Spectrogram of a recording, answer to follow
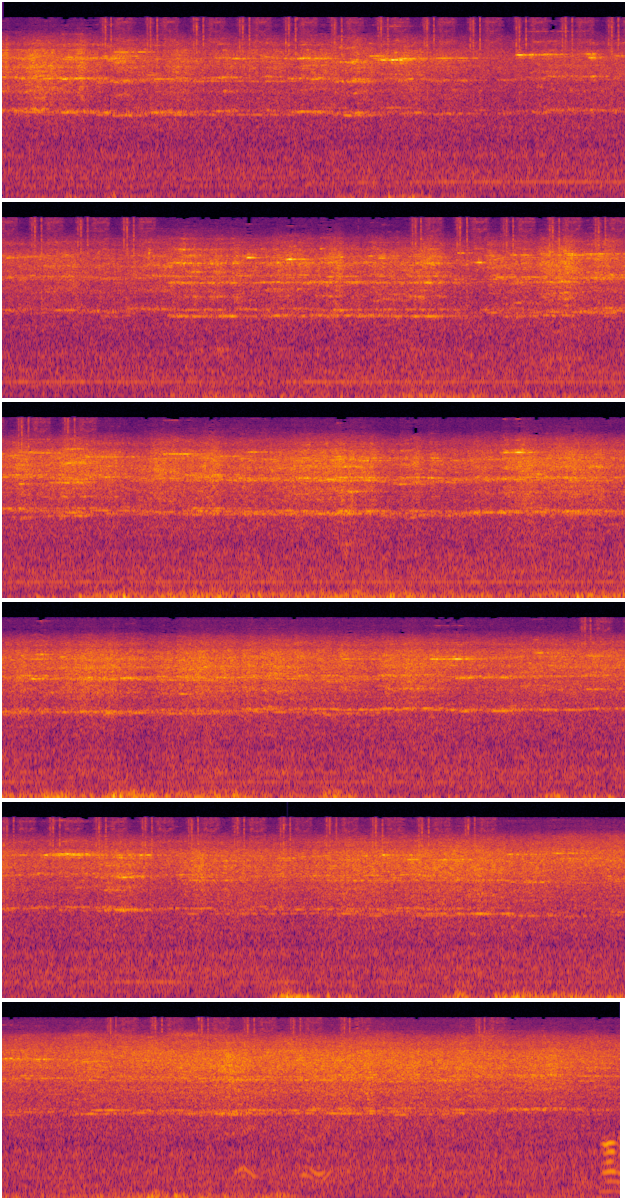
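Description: Ventilation fans of a Cimbria grain dryer running with a steady high-pitched whine. From about ten seconds in, a low, uneven rumble of moving air builds up as further fans start and their outlet flaps lift open.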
